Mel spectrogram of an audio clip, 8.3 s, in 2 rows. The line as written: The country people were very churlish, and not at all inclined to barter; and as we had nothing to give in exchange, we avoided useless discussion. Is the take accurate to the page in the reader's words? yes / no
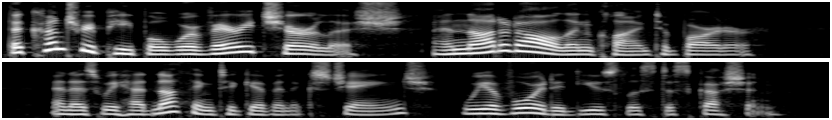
yes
